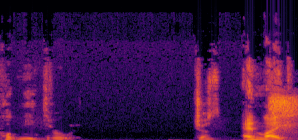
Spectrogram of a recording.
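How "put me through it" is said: quiet half-whispered voice. Retelling what Shane half-whispered to Kurt mid-match: imitating Shane McMahon half-whispering. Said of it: "Shane whispers to him".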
